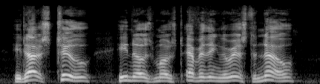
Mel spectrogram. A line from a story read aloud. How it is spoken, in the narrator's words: angry at this, both the brothers shouted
